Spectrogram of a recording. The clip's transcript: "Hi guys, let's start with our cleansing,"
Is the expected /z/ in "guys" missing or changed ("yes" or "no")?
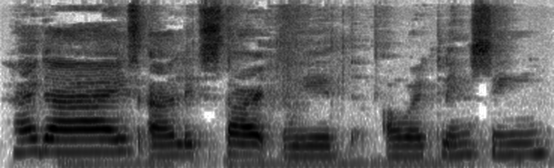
yes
